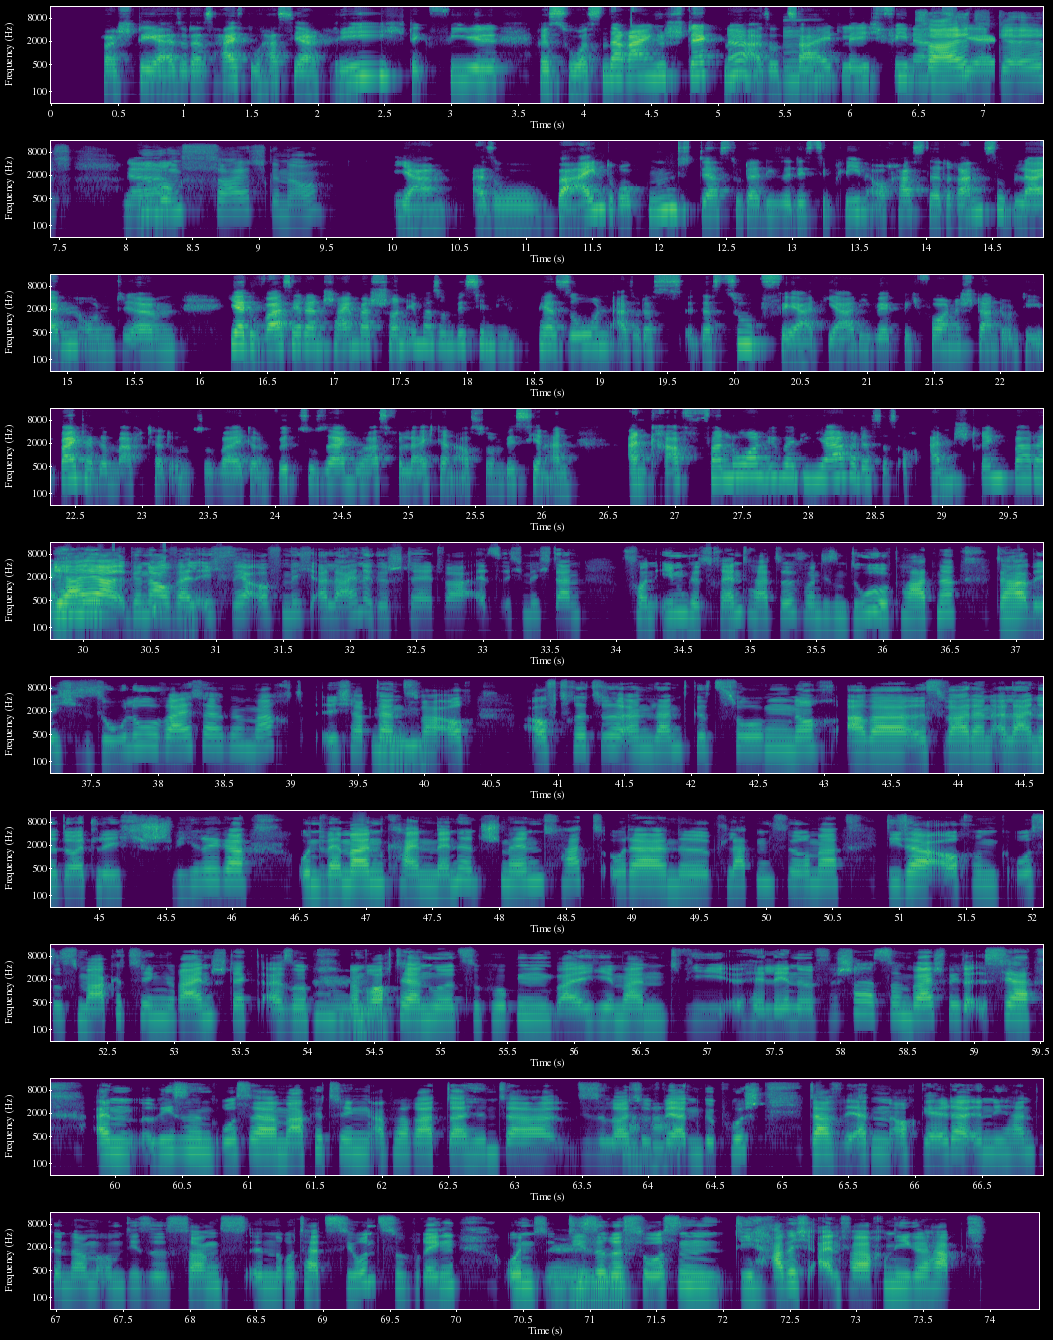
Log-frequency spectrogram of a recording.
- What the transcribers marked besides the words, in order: stressed: "richtig"
- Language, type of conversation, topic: German, podcast, Hast du einen beruflichen Traum, den du noch verfolgst?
